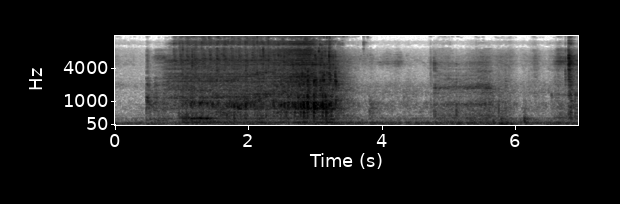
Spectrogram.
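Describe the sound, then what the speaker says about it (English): Tap water runs as a face is rinsed after a shave, a steady close splashing hiss that swells for a few seconds, then drops to softer, intermittent trickles and drips. "Nothing missed, let's just rinse."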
